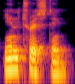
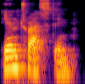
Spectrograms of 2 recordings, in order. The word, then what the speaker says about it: interesting: We not in we do not pronounce them like interesting. Interesting. Sorry. We pronounce them interesting. Interesting. Because the e sound is silent which we generally do not pronounce them.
